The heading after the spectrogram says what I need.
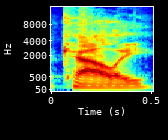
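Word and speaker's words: Calle: Sasha. Calli. You can say Cali.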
